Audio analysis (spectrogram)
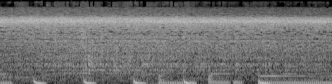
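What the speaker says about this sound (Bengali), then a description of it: "এবার পেঁপেগুলো দিয়ে দিলাম" Papaya pieces drop into hot oil already tempered with hing, fenugreek, mustard seeds and curry leaves. A loud, steady sizzle runs throughout, with a series of soft knocks and scrapes as they are stirred in the pan.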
